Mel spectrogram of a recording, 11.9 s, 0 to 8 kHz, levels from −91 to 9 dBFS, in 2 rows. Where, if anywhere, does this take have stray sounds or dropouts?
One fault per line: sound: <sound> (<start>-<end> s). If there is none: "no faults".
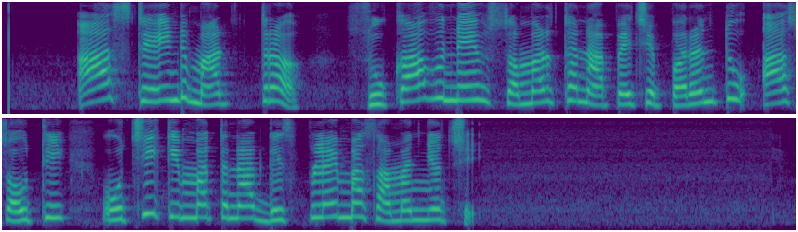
no faults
